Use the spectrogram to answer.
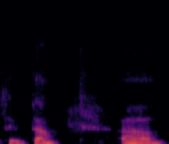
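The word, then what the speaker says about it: Ceuta: in north africa it's a city called seota in arabic it's called septa but in spanish it's called ceota this is a very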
